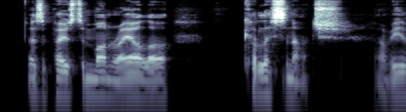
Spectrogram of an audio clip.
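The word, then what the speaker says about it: Kolašinac: Rose as well as opposed to Montreal or Calissa notch are you pronounce it Collison hutch so free Tottenham player so far centre back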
